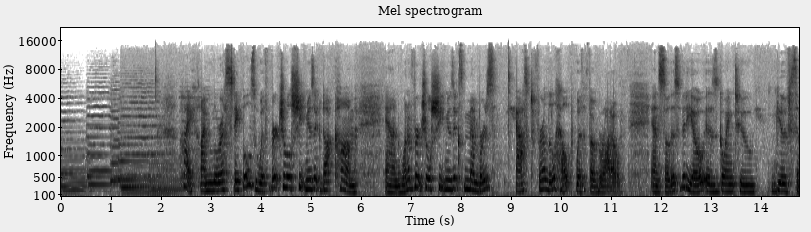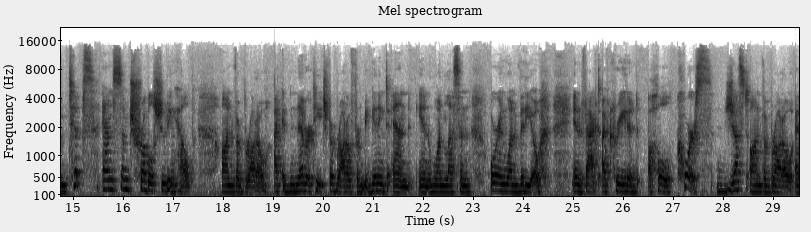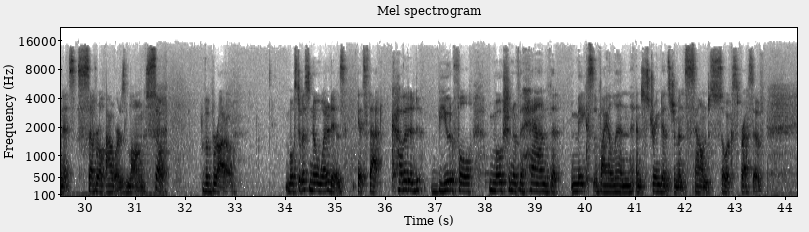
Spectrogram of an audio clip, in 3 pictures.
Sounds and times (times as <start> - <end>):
Speech: 2.4 - 31.7, 32.4 - 33.1, 34.0 - 43.6.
